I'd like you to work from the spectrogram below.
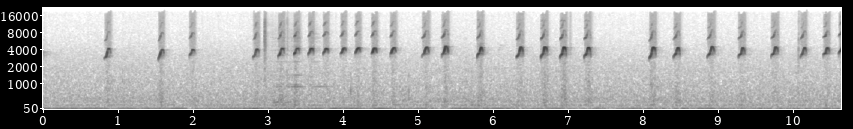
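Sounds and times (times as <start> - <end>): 
faint low hiss: 0.0 - 10.6
very young chicks cheeping: 2.8 - 7.4, 8.1 - 10.6.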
